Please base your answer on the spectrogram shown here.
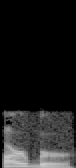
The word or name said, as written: Arber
